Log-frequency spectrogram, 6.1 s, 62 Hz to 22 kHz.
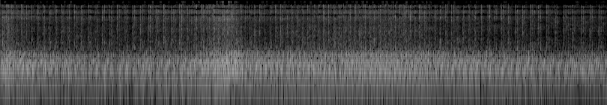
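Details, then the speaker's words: Suzuki GSX750ES being rebuilt, first start without the exhaust system fitted: loud, raw open-pipe bark at a quick even beat, rising briefly with a blip; it sounds like it is running on all four cylinders, normal. "but uh yeah it's actually doing something and sounds like it's running on all four"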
